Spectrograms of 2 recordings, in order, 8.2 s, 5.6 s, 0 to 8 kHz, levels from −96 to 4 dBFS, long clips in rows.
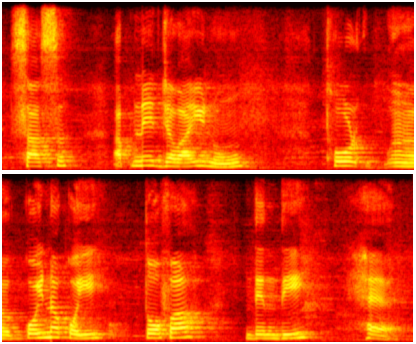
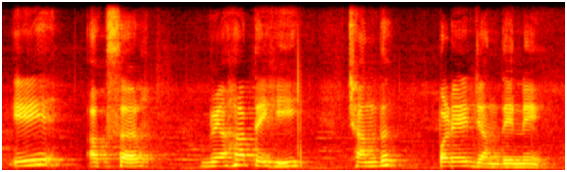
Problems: constant background noise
